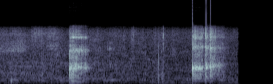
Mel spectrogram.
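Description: Two loud, short burps over a steady background hum.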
